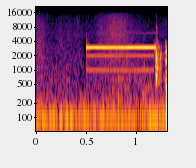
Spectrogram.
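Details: ZOLL AED Plus demonstration: a steady high-pitched electronic tone under a second, then clicks, during heart rhythm analysis before a shock; AED alert tone.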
